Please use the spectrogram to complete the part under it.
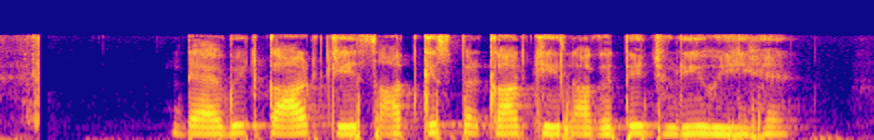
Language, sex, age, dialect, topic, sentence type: Hindi, female, 25-30, Hindustani Malvi Khadi Boli, banking, question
